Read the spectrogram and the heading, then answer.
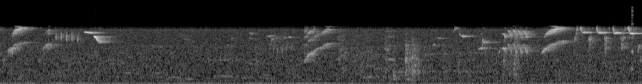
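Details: Pet canary singing in the morning: short burst of trills and chirps, a pause, then scattered rising sweeps and fast twittering trills building toward the end.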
